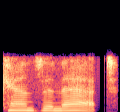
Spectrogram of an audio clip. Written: canzonet

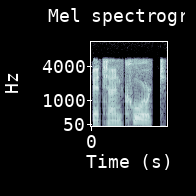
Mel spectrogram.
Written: Betancourt

